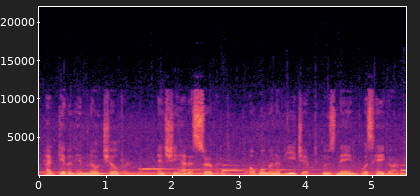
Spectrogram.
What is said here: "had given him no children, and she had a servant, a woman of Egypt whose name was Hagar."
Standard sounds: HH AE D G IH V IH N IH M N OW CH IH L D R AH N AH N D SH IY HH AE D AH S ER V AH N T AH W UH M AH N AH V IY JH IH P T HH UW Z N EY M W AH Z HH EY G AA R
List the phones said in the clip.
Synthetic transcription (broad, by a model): HH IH D G IH V IH N IH M N OW CH IH L D R AH N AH N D SH IY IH D AH S ER V AH N T AH W UH M AH N AH V IY JH IH P T HH UW Z N EY M W AH Z HH EY G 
